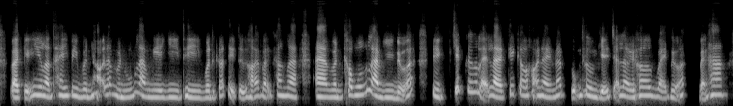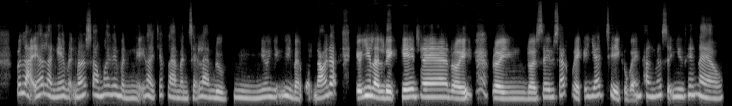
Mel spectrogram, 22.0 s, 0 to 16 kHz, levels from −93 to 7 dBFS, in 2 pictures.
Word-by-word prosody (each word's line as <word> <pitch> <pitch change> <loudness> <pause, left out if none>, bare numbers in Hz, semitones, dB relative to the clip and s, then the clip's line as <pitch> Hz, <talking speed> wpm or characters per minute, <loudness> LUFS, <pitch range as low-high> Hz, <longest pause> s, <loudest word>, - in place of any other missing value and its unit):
Và, 210 - +7
kiểu 205 -1 -1
như 280 0 +2
là, 240 -3 +5
thay 265 +1 0
vì 265 - +1
mình 230 0 -2
hỏi 280 - -1
là: 310 - -3
"Mình 250 -8 -1
muốn 225 +4 -3
làm 250 -10 0
nghề 215 -1 0
gì?", 215 0 -3
thì 215 -5 0
mình 205 +1 -2
có 260 +1 -3
thể - - -1
tự 185 - 0
hỏi 225 +2 0
bản 235 0 -3
thân 270 -2 0
là, 235 -3 +2 0.2
à: 230 -1 +5
"Mình 220 -1 -1
không 275 +3 0
muốn 280 +2 +1
làm 250 - +6
gì 215 0 -1
nữa?" 185 -2 +1 0.3
Thì 230 -3 +1 0.2
chắc - - +1
có 375 -1 -2
lẽ 340 -3 +2
là 235 -6 +6
cái 300 +10 -9
câu 270 -1 0
hỏi 265 0 -2
này 235 -4 +2
nó 255 +6 -1
cũng 405 -10 -1
thường 245 -6 0
dễ 200 0 +4
trả - - -3
lời 235 -5 +1
hơn 270 0 0
bạn 210 -4 -3
nữa, 280 +7 -3 0.2
bạn 225 - -1
ha? 290 +2 +1 0.4
Với 325 - -3
lại 325 - +1
á 290 +3 -1
là 285 -5 -2
nghe 235 +3 -2
bạn 230 +1 -8
nói 240 +2 +1
xong 285 -4 -3
á, 300 - -4
thì 300 - -3
mình 200 -7 -3
nghĩ 195 - -8
là 255 -5 -3
chắc 285 +3 -14
là 220 -3 -2
mình 195 -2 -6
sẽ 205 - -8
làm 230 -3 -3
được, 195 -3 -1
ừm, 200 -3 -4
như 225 +2 -2
những 235 +3 -4
gì 265 -4 +1
bạn 190 -3 -3
gợi - - -8
nói 200 +1 +1
đó. 330 - +2 0.3
Kiểu 410 - +6
như 270 0 +7
là 230 -5 +7
liệt 200 -1 +5
kê 230 +1 +6
ra 230 0 +6
rồi 195 +5 +3 0.3
rồi 190 -2 +4 0.3
rồi 180 -1 +2
xem 225 +2 -4
xét 285 +7 -4
về 195 -6 -1
cái 240 +5 -8
giá 260 +2 -1
trị 205 - -1
của 180 - -7
bản 165 +11 -2
thân 245 -2 -2
nó 265 - -2
sẽ 280 - -7
như 240 0 0
thế 290 - -1
nào. 205 -8 -1
230 Hz, 275 wpm, -23 LUFS, 210-270 Hz, 0.4 s, Và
